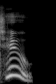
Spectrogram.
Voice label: English Number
